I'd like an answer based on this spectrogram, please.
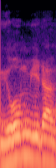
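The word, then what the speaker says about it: יום: 그래서 이게 이게 하나라는 거 히브리 발음으로 욤이라 그러는데 하루라는 것이 이 하루가요, 인생의 하루도 볼 수 있어요, 인생에.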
